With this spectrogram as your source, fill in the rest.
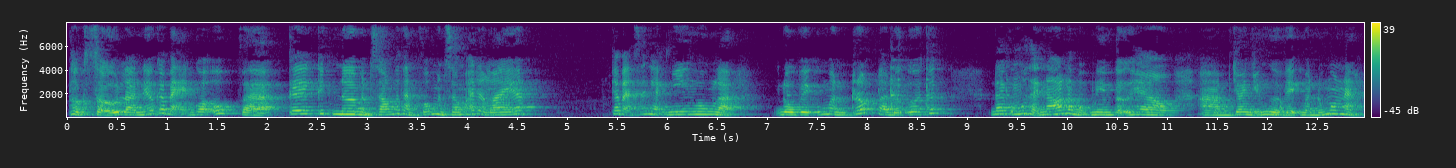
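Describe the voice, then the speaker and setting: Noticeable background noise and audible room echo surround a woman's voice. Her pitch is fairly high with ordinary variation, and her pace is fairly quick. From southern Vietnam. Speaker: YouTuber. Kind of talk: mukbang vlog, casual chat. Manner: relaxed, eating while talking.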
